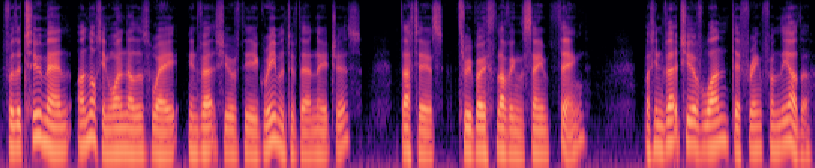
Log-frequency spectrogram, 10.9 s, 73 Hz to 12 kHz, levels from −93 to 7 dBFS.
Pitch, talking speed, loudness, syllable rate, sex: 130 Hz, 195 wpm, -19 LUFS, 5.5 syllables/s, male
